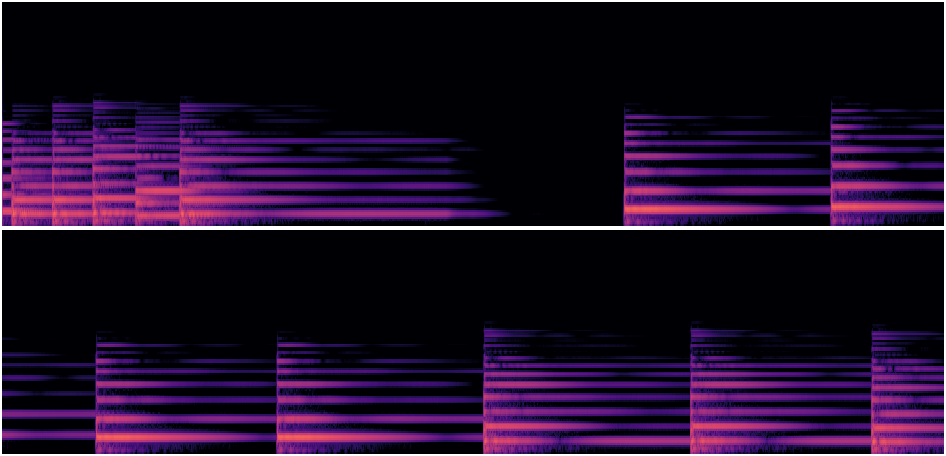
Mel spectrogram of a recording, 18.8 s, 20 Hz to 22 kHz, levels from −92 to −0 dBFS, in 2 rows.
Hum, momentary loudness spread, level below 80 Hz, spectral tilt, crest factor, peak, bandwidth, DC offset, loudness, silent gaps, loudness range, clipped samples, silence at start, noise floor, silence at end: none; 19 LU; -72 dBFS; -6.5 dB/octave; 18 dB; -22 dBFS; 3.7 kHz; under 0.1%; -39 LUFS; none; 6 LU; under 0.1%; 0 s; under -90 dBFS; 0 s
